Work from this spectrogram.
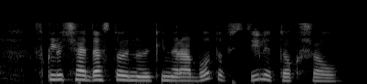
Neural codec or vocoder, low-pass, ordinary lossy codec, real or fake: vocoder, 44.1 kHz, 128 mel bands every 512 samples, BigVGAN v2; 7.2 kHz; MP3, 48 kbps; fake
